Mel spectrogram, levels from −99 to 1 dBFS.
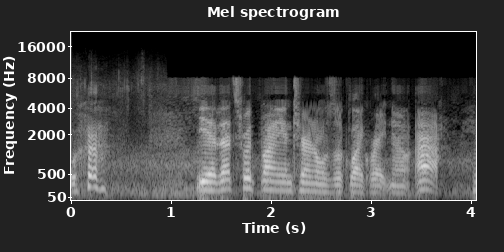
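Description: At 0.96 s the quality drops suddenly and stays low to the end. This is an adaptive stream switching to a lower bitrate. The connection slowed, so the player moved to a cheaper version of the same stream. There is no gap at the switch. Codec artefacts rise from that point. The treble is cut, with nothing above 8.2 kHz. The change sounds like a fall from about 64 kbit/s Opus to about 12 kbit/s.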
